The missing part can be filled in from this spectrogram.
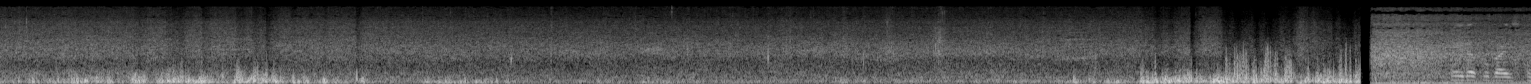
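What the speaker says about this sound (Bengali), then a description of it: "ফুল বৃষ্টি।" Heavy rain pours outdoors during a thunderstorm, a steady close downpour that swells in louder bursts, with people talking over it and an abrupt cut near the end.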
